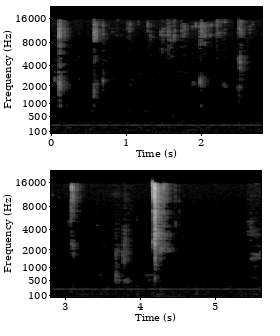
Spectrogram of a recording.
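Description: Quiet chewing and scattered mouth clicks while eating, with a sharper click about four seconds in as a fork works in a glass bowl of collard greens.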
